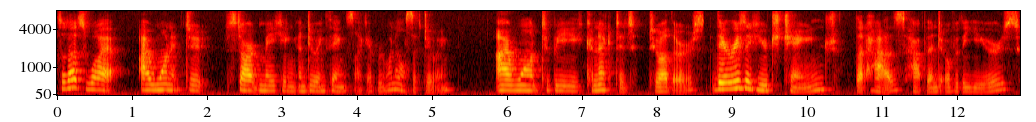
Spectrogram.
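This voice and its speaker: A woman speaks at a fairly slow pace in a dark, mellow tone with lively intonation. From Finland. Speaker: singer. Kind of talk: casual talk to camera.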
